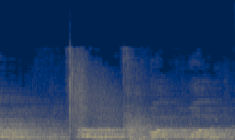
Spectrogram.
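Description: Voices shouting in a gym hall, with two thumps on the wrestling mat, the first about two thirds of a second in and the second half a second later.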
